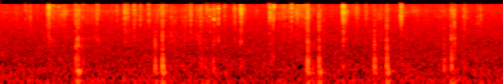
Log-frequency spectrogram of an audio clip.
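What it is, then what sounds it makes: Laptop keyboard, plastic keys. Fingertips and nails type and tap on an Apple laptop keyboard with black plastic keys and an aluminium body. A quiet, irregular series of short, dry, bright clicks and taps sits over a steady low hum, each click dying away almost instantly.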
